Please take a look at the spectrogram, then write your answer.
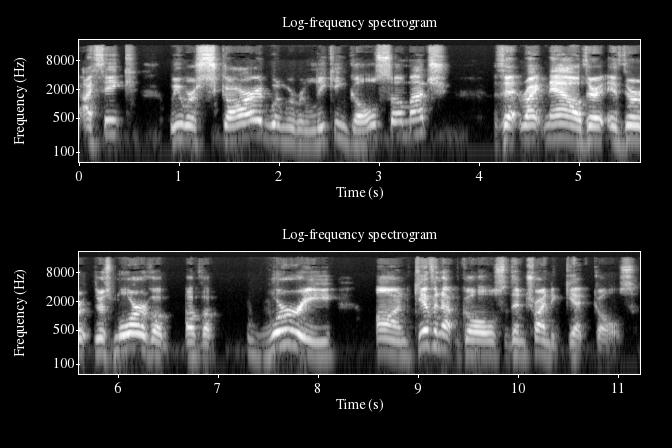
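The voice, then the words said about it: Alabama accent. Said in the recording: “my Alabama accent”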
